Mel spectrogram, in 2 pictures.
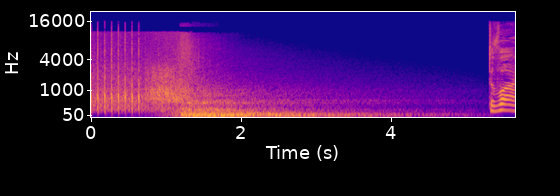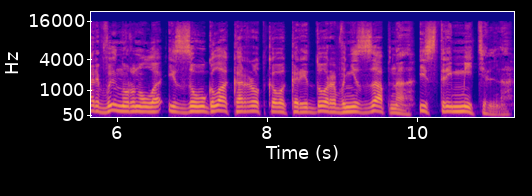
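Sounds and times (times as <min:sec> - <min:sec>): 
Degtyaryov machine gun firing a rapid burst: 0:00.0 - 0:00.8
heavy dull boom with deep rolling rumble: 0:01.1 - 0:05.3
speech: 0:05.4 - 0:11.2.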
